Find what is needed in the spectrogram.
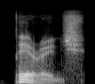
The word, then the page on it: peerage: British English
